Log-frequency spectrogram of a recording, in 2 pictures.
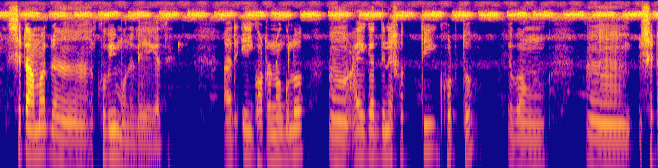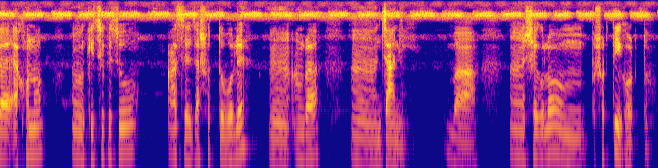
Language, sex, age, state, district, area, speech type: Bengali, male, 30-45, West Bengal, Birbhum, urban, spontaneous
